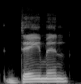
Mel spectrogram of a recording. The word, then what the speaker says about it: Daymond: And of course, you can all connect with me on any of my social media platforms at theshark Damon, spelled like Raymond, but what a D.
